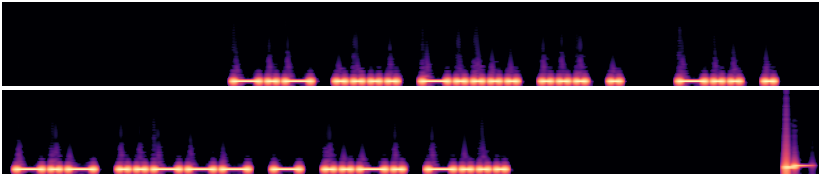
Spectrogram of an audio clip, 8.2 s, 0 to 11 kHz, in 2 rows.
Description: Morse code, heard as a keyed tone, about 28 wpm, 700 Hz. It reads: KH6SE DE K2TFB
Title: USA Callsign DE Callsign - 5 Characters - 28wpm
